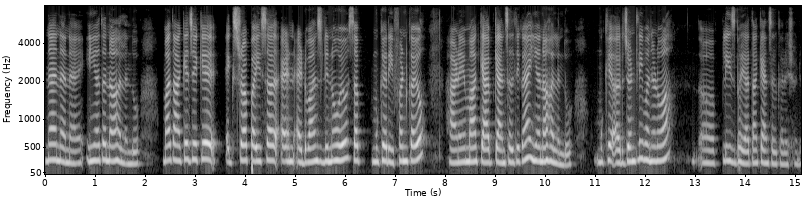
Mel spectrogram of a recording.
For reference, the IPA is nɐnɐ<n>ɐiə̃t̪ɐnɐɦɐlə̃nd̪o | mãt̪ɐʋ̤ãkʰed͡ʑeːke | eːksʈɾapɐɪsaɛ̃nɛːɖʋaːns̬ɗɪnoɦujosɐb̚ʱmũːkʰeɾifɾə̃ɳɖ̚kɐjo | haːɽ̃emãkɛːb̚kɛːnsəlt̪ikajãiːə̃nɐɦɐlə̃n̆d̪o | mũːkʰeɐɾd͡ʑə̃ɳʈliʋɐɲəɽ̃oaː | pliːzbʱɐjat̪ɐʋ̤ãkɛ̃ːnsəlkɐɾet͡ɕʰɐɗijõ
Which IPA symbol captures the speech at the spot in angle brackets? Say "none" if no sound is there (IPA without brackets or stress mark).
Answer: n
